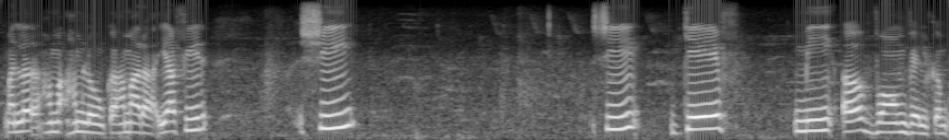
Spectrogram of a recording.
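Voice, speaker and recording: A woman English teacher. She reads a story line by line and explains each word in friendly, chatty Hindi, reading the English parts slowly and clearly. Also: medium pitch, muffled recording.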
